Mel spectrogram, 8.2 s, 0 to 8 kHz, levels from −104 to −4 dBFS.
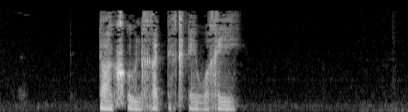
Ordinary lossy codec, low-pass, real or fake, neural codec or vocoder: MP3, 24 kbps; 7.2 kHz; real; none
